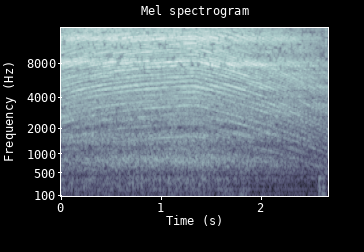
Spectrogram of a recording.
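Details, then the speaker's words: Milwaukee Magnum Hole Shooter drill (#0300): high, steady whine from the gearbox as it runs and winds down, no grinding; gearbox screws had come loose and alignment pins broke, misaligning the gears, which are worn. "it sounds like it's pretty worn i noticed that there's phillips head screws when they should be torqued so obviously like those screws got loose it may have been used with the gearbox being loose and that will destroy gears in no time"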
